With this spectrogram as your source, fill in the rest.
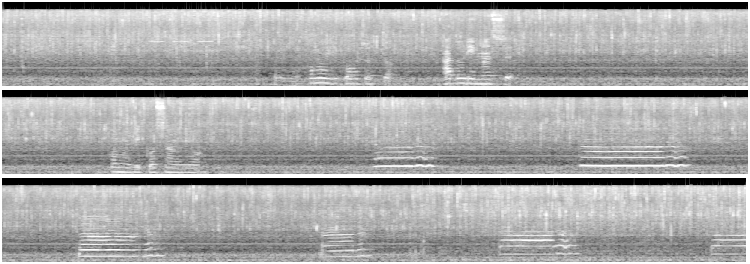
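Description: Food sizzles steadily in a frying pan.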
